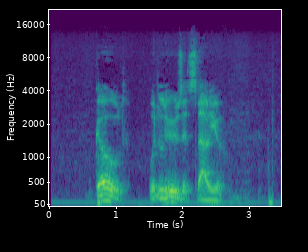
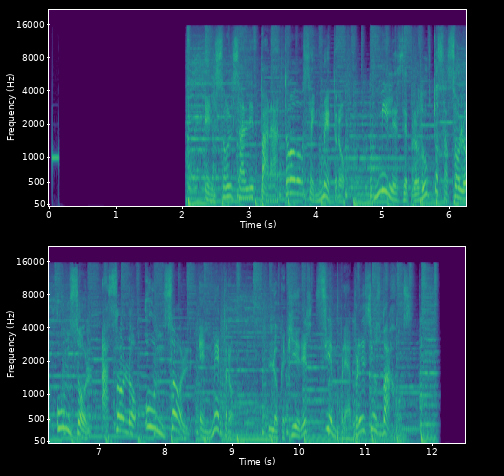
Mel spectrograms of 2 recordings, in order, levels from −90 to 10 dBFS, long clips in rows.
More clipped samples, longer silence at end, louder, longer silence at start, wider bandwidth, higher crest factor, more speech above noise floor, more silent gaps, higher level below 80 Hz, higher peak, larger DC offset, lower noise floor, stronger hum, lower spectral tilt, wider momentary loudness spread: neither; second, 0.15 s vs 0.4 s; about the same, -17 LUFS vs -18 LUFS; first, 0.7 s vs 0.05 s; second, 13.5 kHz vs 16 kHz; about the same, 18 dB vs 18 dB; second, 29 dB vs over 72 dB; second, none vs 0.23-0.57 s, 0.81-2.03 s; second, -42 dBFS vs -32 dBFS; about the same, 0 dBFS vs -2 dBFS; neither; second, -45 dBFS vs under -90 dBFS; neither; about the same, -5 dB/octave vs -4 dB/octave; first, 15 LU vs 6 LU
